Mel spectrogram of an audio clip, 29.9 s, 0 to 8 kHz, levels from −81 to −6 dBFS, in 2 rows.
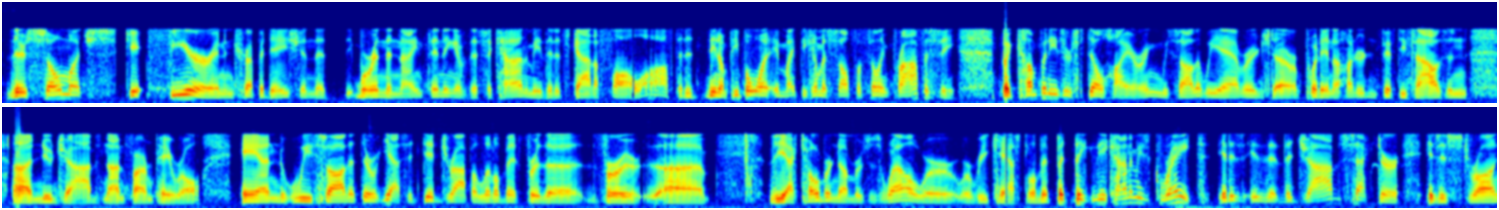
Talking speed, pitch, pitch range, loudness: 195 wpm, 100 Hz, 95-115 Hz, -26 LUFS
